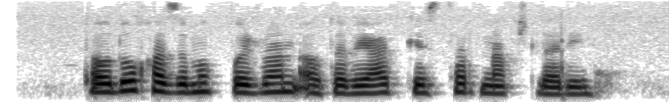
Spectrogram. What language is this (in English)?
Pashto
